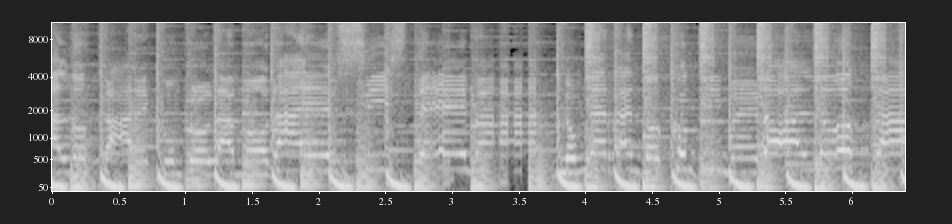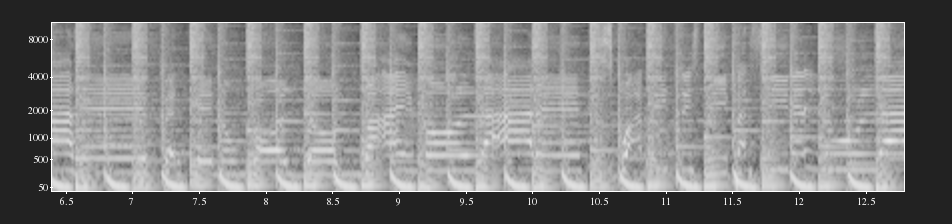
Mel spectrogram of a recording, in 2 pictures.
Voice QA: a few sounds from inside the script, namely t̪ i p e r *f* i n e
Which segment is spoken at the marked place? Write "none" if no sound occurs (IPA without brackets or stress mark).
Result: s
